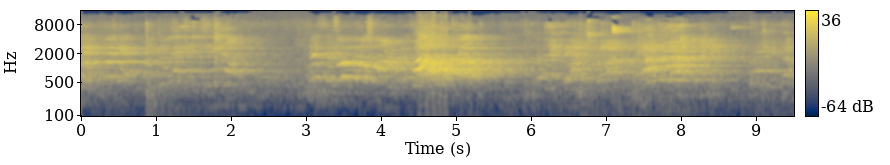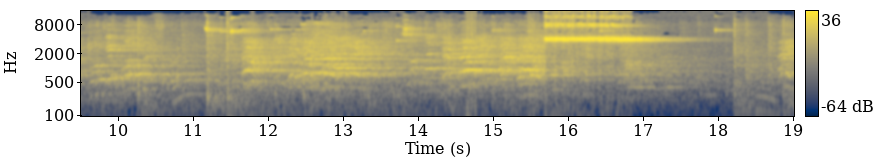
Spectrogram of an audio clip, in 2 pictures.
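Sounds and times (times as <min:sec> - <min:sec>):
people calling out: 0:14.7 - 0:17.8
referee's whistle blast: 0:15.7 - 0:17.8.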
